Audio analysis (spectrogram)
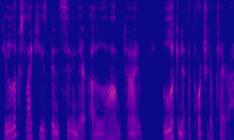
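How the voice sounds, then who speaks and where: A man reading stage directions aloud at a script table read, in a deliberate, descriptive way. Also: medium pitch, expressive, fairly bright tone, no echo.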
